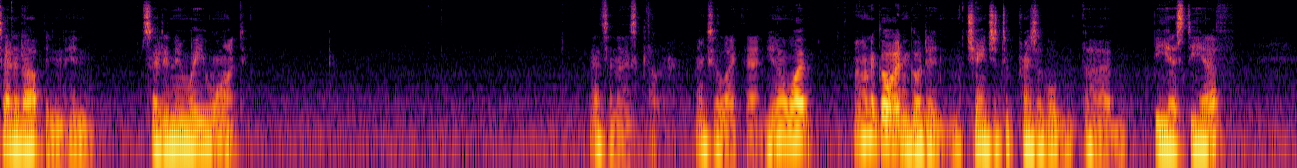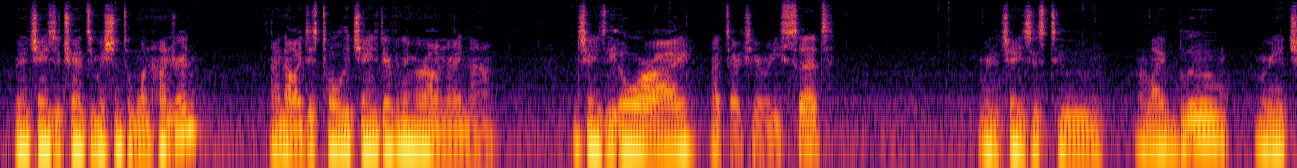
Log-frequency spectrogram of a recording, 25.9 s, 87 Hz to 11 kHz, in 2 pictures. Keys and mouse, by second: 5.7 middle drag, 20.1 middle drag, 25.8 click.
